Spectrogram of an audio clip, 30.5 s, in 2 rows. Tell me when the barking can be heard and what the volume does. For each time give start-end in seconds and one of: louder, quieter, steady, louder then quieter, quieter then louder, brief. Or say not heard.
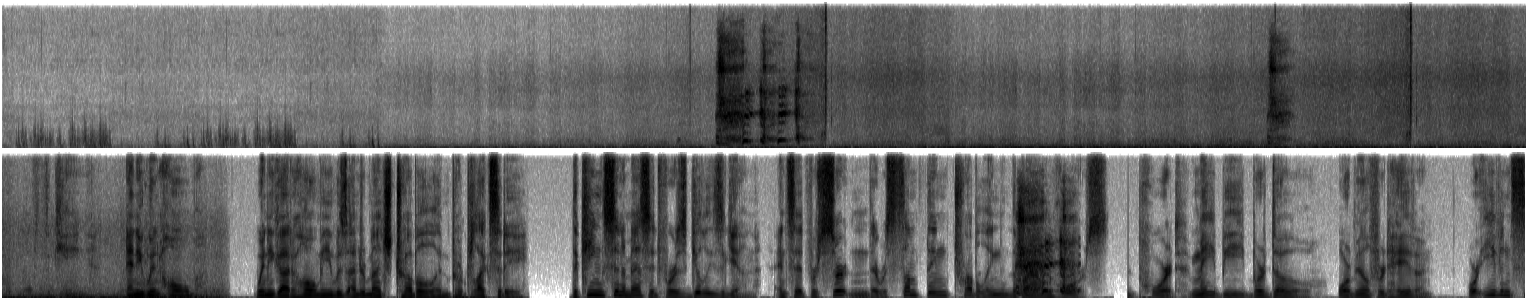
not heard.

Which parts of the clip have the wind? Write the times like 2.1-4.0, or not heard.
0.0-17.6.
